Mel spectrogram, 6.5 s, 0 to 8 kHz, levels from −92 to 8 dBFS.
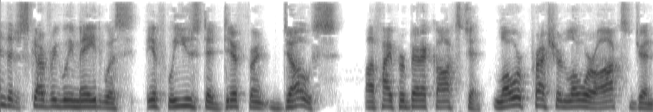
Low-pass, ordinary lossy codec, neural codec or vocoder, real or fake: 7.2 kHz; MP3, 32 kbps; codec, 16 kHz in and 24 kHz out, 0.8 kbps, FocalCodec, streaming, 65536 codes; fake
